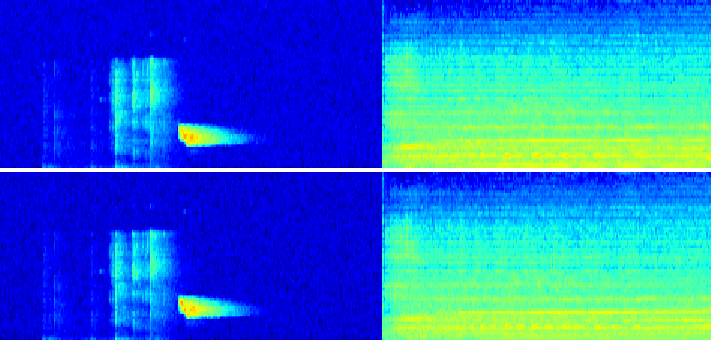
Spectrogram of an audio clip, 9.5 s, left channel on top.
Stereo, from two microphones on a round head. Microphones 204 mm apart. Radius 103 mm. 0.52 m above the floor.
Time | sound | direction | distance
0.6 | tearing paper | 10° left (ahead or behind) | 1.4 m
2.4 | a bird | 5° right (ahead or behind) | 1.2 m
5.1 | a blender | centre (ahead or behind) | 0.8 m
